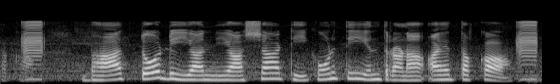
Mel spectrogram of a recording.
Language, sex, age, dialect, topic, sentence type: Marathi, female, 25-30, Standard Marathi, agriculture, question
